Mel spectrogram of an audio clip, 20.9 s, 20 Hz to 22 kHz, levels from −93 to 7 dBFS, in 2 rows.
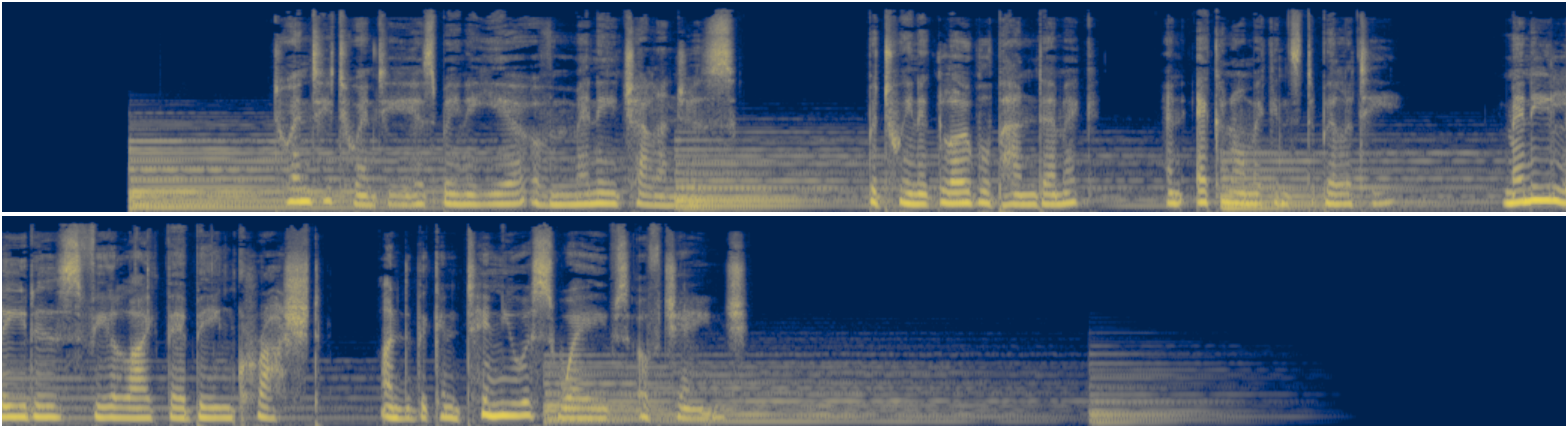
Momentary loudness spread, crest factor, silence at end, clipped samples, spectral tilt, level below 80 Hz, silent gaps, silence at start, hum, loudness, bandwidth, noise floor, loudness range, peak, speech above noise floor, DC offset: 20 LU; 16 dB; 2.65 s; under 0.1%; -4.5 dB/octave; -50 dBFS; none; 0.85 s; none; -15 LUFS; 19 kHz; under -90 dBFS; 9 LU; 0 dBFS; over 76 dB; under 0.1%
